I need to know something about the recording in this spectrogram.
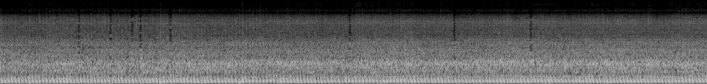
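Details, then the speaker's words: Free small single-cylinder snow blower after carburetor jet change, off choke: steady but slightly ragged beat, running lean; runs a bit better on choke, so owner plans to go one jet size up. "so i think i'm going to go one more size up you can still see when i put the choke on it's running a little bit better"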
